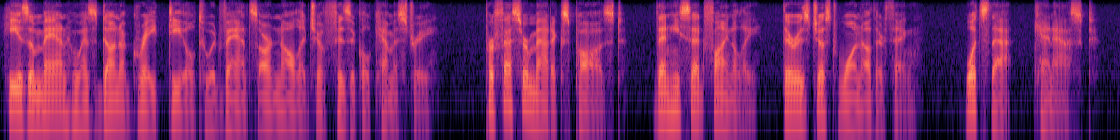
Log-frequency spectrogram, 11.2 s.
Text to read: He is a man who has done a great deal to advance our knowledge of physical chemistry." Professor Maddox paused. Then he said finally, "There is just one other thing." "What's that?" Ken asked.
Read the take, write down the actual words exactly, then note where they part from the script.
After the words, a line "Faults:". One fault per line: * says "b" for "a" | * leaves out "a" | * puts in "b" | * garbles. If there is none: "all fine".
He is a man who has done a great deal to advance our knowledge of physical chemistry." Professor Maddox paused. Then he said finally, "There is just one other thing." "What's that?" Ken asked.
Faults:
all fine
